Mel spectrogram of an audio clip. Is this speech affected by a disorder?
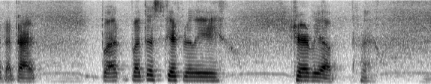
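Yes: muscular dystrophy, Duchenne.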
